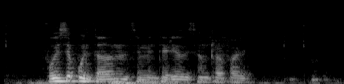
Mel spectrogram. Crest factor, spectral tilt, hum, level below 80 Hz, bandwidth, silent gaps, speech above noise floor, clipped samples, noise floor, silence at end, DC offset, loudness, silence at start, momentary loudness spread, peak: 18 dB; -9.5 dB/octave; none; -40 dBFS; 7.4 kHz; none; 28 dB; under 0.1%; -52 dBFS; 0.25 s; under 0.1%; -25 LUFS; 0.3 s; 16 LU; -8 dBFS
